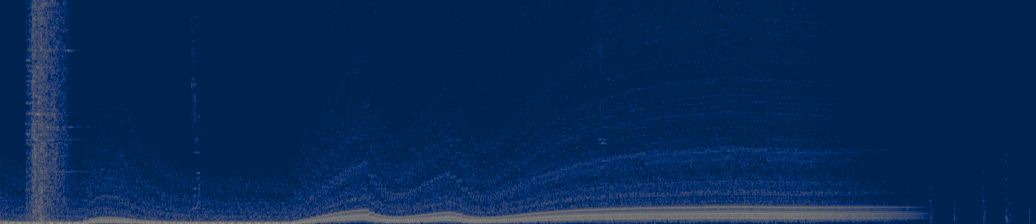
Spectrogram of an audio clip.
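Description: A car engine revs up and down as the car drives over grass.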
